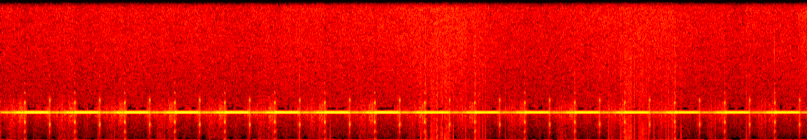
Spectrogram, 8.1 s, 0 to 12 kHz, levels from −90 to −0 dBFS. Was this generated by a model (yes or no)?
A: no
